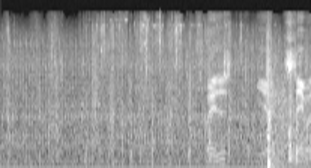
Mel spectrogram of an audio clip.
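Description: An armored vehicle's engine rumbles as it drives past close by.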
